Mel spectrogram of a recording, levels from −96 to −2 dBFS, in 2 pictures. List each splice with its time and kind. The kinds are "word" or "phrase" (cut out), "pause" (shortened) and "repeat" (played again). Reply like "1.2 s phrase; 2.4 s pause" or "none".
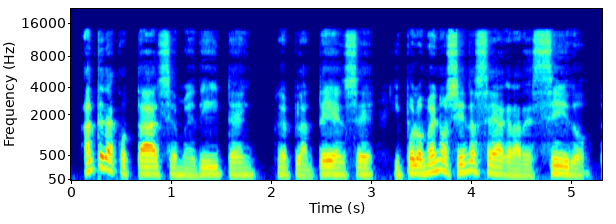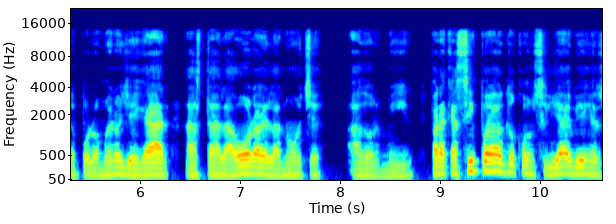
3.1 s pause; 6.4 s pause; 8.8 s pause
